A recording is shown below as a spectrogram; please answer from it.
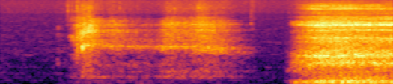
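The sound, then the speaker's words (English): A deep breath: a long, soft inhale, a short pause, then a louder, breathy exhale. “Deep breath. Deep breath.”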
